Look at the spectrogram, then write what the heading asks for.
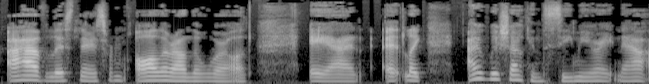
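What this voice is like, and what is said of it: Slightly stuffed-up, congested voice. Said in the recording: “I do sound a little stuffed up. It's a little chilly this morning”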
